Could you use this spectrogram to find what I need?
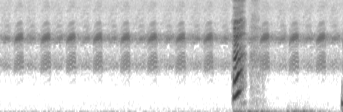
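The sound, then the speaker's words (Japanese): Frogs croak at night in the countryside among rice paddies in a fast, even run of many faint, high, pulsing calls. A sharp noise breaks in once midway, and another comes at the very end. “なんか田舎の夜って人の生活音がないんだね。虫やカエルの声は BGM みたいだし”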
